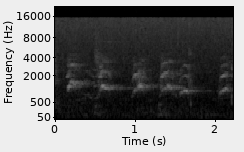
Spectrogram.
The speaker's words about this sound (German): ich glaube, da wird gerade im Hintergrund ein bayerischer Hund auf der Wiese gemeuchelt. Es tut mir leid, es ist sehr laut.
